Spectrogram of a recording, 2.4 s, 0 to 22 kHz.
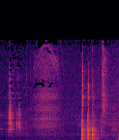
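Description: Steel breech bolt of a first-generation Hi-Point 995 carbine being slid off the end of the barrel: a few faint metal clicks, then a short burst of sharper metallic clicks about three-quarters of the way through as it comes free.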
